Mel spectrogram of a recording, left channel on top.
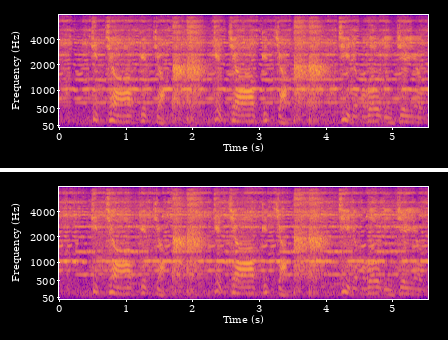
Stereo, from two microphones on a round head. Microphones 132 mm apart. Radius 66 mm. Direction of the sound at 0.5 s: Centre (ahead or behind).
